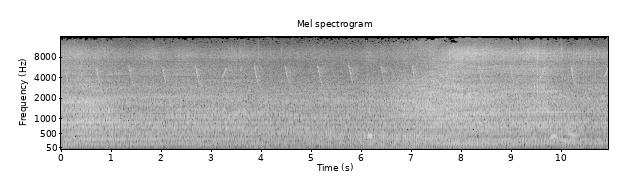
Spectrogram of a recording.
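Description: Roadside background noise in a forest, with a short, high, falling chirp repeating about twice a second. The background noise swells between about seven and nine seconds in, as traffic passes on the hill road.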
